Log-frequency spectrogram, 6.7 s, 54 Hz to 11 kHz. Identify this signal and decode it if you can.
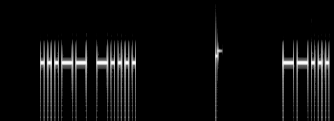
Morse code, heard as a keyed tone, about 17 wpm, 700 Hz. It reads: 36 7
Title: Numbers - 2-Digit 17wpm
